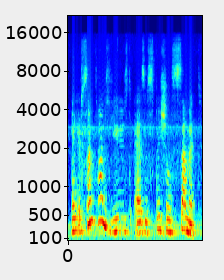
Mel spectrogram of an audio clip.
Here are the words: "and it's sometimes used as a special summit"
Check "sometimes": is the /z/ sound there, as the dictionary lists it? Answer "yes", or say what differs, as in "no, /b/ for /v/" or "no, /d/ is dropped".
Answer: yes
